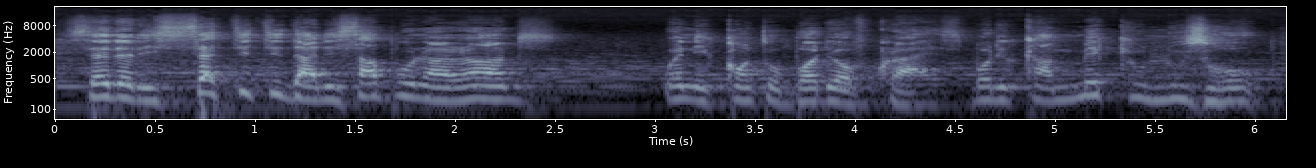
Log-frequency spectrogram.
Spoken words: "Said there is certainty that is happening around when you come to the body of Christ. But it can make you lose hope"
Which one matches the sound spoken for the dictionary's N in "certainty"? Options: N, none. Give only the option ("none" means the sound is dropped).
none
